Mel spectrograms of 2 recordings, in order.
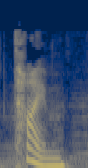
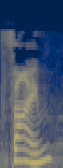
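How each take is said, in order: First: The word starts with a plain T sound. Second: The word starts with a TH sound. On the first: The speaker calls it right. "we don't pronounce it with the T H. We say time" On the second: The speaker calls it wrong. "Not thyme"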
